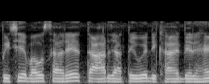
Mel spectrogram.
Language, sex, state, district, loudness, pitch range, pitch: Hindi, male, Jharkhand, Garhwa, -16 LUFS, 135-145 Hz, 140 Hz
